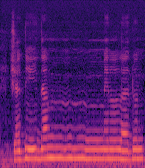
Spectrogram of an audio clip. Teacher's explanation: idgham bi gunnah, dengan gunnah dimasukkan kemudian ditahan di hidung 2-3 ketukan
